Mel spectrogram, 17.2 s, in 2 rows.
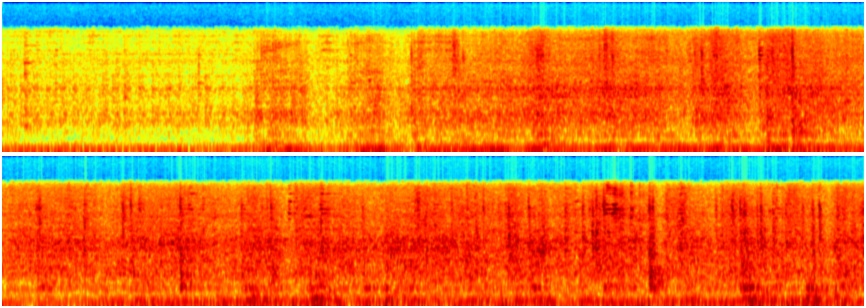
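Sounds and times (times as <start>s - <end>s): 
garbage truck engine starting and driving uphill, recorded onboard at exhaust: 0.0s - 17.2s.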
